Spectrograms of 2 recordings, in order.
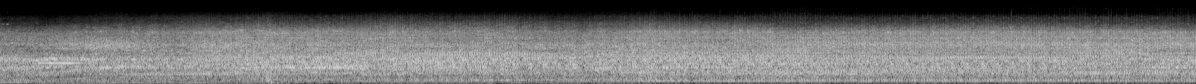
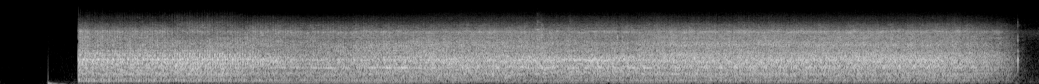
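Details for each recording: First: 2001 Dodge Ram 2500 5.9 Cummins turbo diesel after fuel filter change, aftermarket lift pump: steady diesel clatter about thirteen seconds then cuts out; stalled from air in insufficiently primed filter, restarted after more priming. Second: 2001 Dodge Ram 2500, 5.9 Cummins turbo diesel, back running after a fuel filter change and re-priming with the aftermarket lift pump: steady, even diesel clatter at idle with no stumbles or surging. Normal, healthy idle.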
